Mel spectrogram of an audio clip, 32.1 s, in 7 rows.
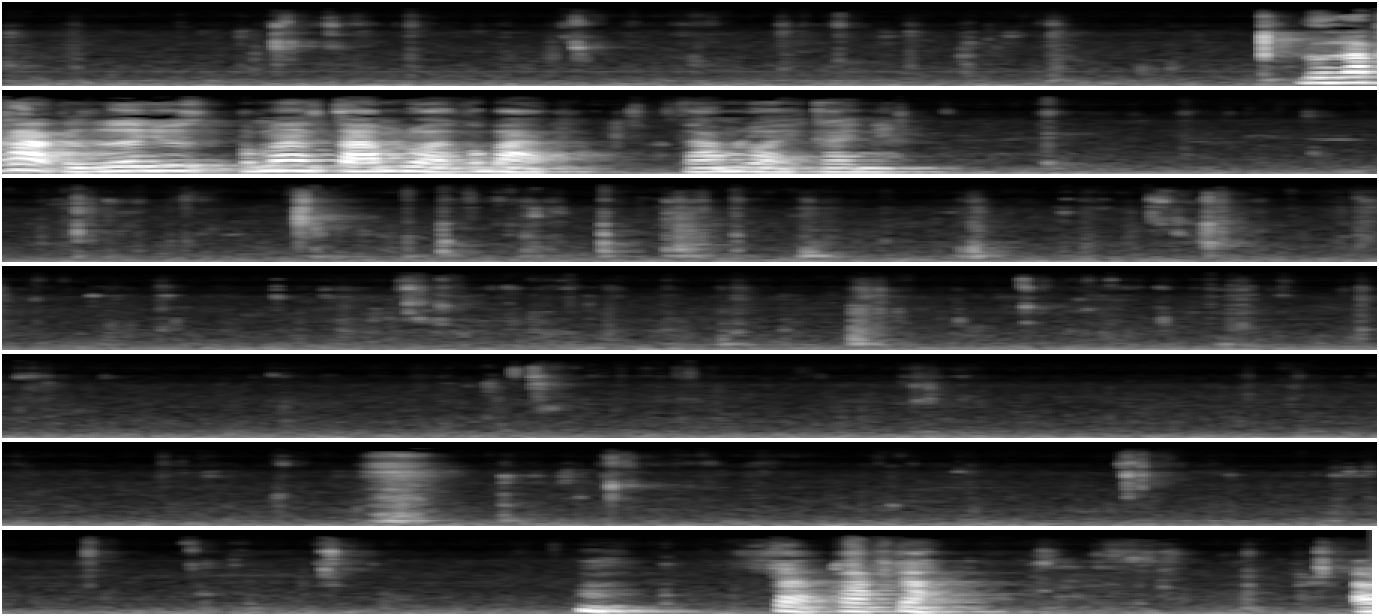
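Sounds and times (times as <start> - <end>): faint chewing: 0.0 - 4.4, 6.4 - 32.0
small mouth clicks: 0.8 - 2.1.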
